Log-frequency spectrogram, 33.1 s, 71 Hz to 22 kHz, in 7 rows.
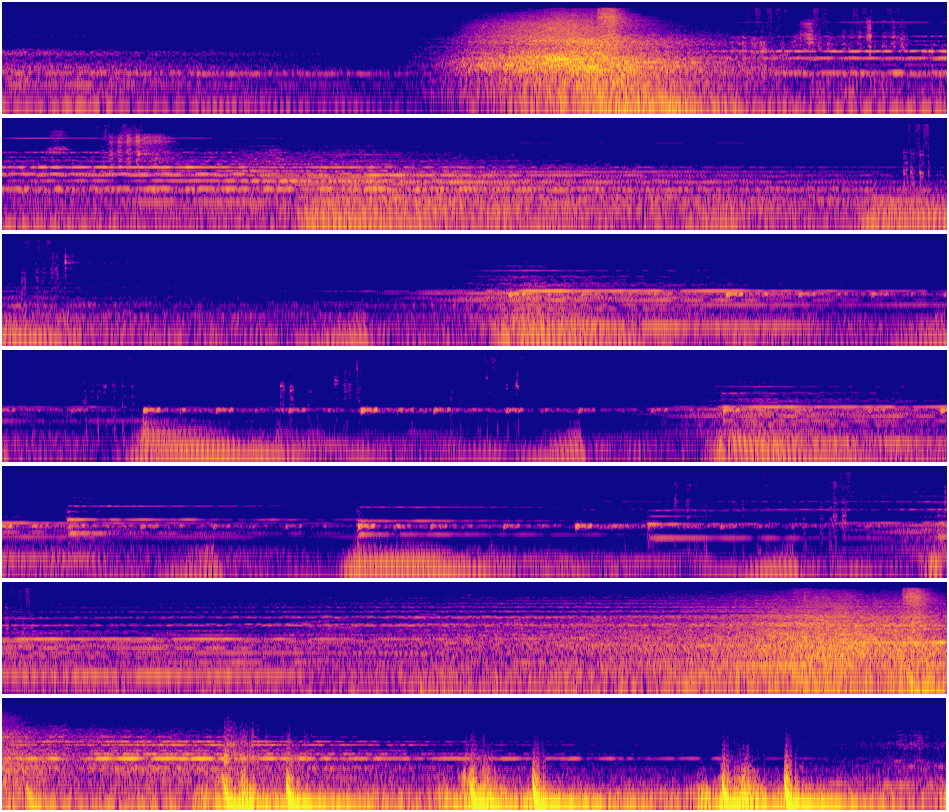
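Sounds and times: low drone: 0.0s - 14.5s
heartbeat thumps: 29.4s - 32.8s.

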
